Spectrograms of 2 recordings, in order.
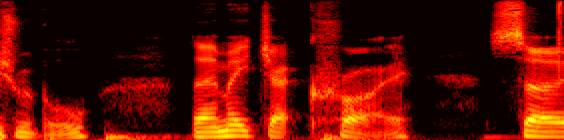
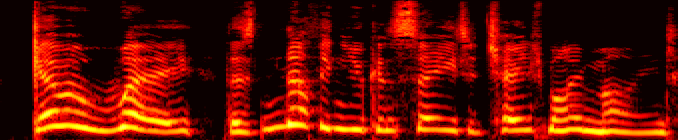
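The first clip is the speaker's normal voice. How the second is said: very high, exclaiming female voice. Reading a joke aloud, voicing the woman on the bridge: acting the woman's line. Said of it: "Great impression".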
